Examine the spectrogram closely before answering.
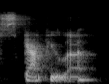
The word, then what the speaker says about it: scapula: is the scapula or the shoulder blade again pronounced scapula so the scapula is pointy like a blade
